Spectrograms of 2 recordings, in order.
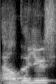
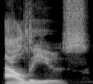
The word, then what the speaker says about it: Aldayuz: So, it's actually Alduse.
